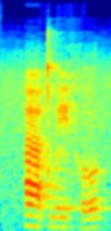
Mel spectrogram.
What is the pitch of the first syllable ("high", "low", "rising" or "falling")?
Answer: falling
